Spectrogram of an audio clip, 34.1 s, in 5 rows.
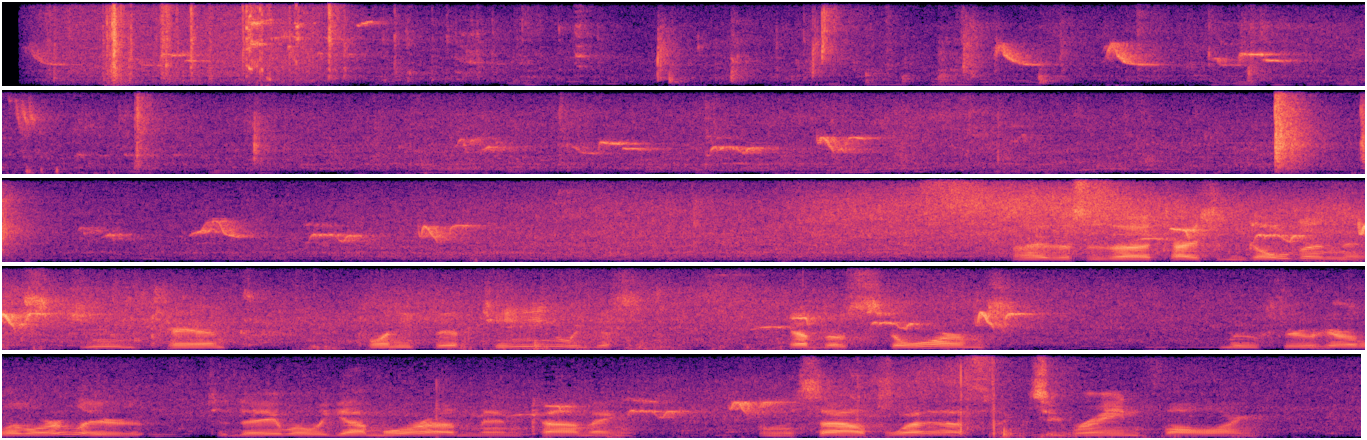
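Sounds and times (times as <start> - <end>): small birds chirping: 0.1 - 3.1, 4.7 - 13.2, 13.8 - 17.2, 29.6 - 31.4.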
